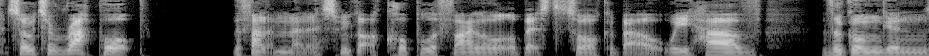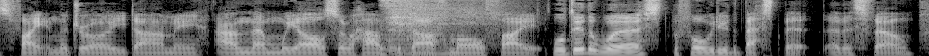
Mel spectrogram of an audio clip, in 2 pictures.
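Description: A man's voice: fairly low pitch, steady tone, moderate pace, creaky, no room sound, studio quality. A man hosting a casual podcast, chatting and joking about a film with friends. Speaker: podcast host. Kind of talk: casual chat.

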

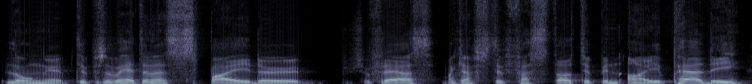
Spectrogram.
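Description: A man in casual chat among friends, rambling and excitable, laughing often. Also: fairly low pitch.

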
